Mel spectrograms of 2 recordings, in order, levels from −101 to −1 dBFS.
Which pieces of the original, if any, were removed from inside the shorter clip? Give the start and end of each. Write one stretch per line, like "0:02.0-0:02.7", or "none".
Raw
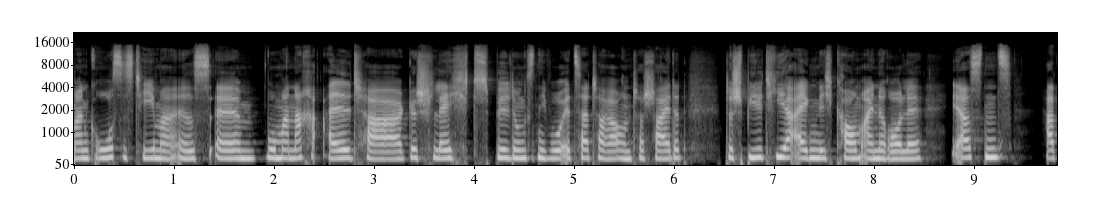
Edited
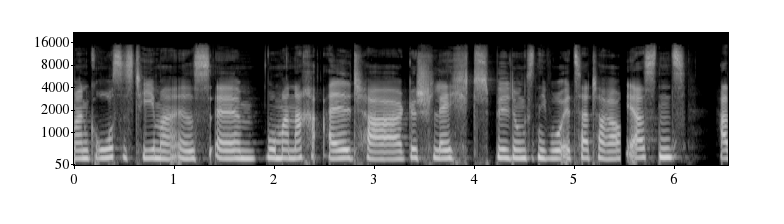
0:05.4-0:08.7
